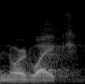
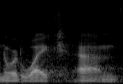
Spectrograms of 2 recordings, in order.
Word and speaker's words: Noordwijk: a documentary about the Noordwijk conflict also corrected my pronunciation Noordwijk conference they interviewed rave Pomerance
